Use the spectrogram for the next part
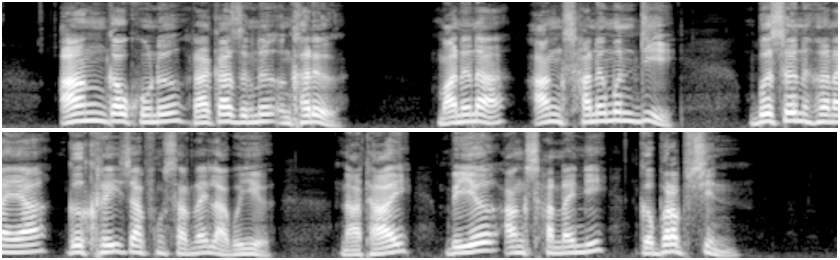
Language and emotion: Bodo, angry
